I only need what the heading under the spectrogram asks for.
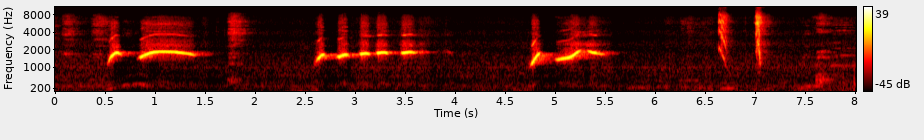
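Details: Talking pet Indian ringneck parrot gives three whistled phrases: rising slides into held tones and a quick run of repeated syllables. Sharp clicks and soft rustles come near the end.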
